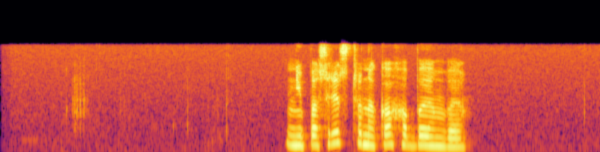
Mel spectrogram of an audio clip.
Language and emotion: Russian, neutral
